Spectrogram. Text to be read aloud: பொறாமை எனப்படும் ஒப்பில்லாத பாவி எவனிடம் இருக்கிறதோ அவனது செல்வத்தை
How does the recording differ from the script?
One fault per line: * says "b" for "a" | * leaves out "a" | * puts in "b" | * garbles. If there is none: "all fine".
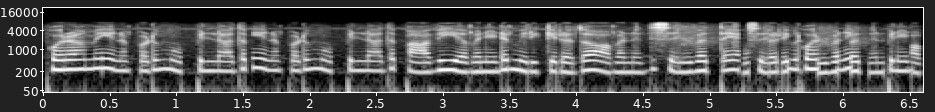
* puts in "எனப்படும் ஒப்பில்லாத"
* garbles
